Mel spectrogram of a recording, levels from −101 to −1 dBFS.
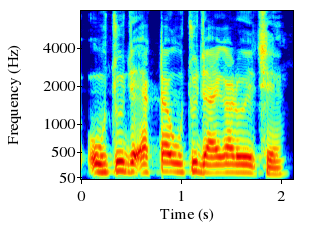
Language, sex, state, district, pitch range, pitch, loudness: Bengali, male, West Bengal, Dakshin Dinajpur, 140-155 Hz, 145 Hz, -14 LUFS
